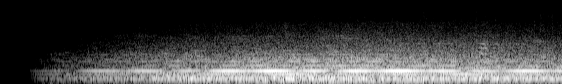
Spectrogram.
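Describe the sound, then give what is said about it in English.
A steady drone hum from a decades-old sound art installation in Times Square, with no plaque or signage: one sustained mid-pitched tone with fainter overtones, sitting inside a thick wash of traffic and street noise that fades in and then holds constant. “It takes me a second to find the hum I'm looking for, but once I do, I cannot unhear it.”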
